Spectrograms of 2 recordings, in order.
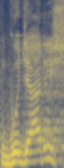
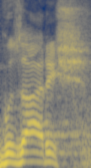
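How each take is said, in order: First: The consonant is a j sound. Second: The consonant is a z sound. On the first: The speaker calls it wrong. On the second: The speaker calls it right.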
